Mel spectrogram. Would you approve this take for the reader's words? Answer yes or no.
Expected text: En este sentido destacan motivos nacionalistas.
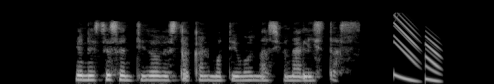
yes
